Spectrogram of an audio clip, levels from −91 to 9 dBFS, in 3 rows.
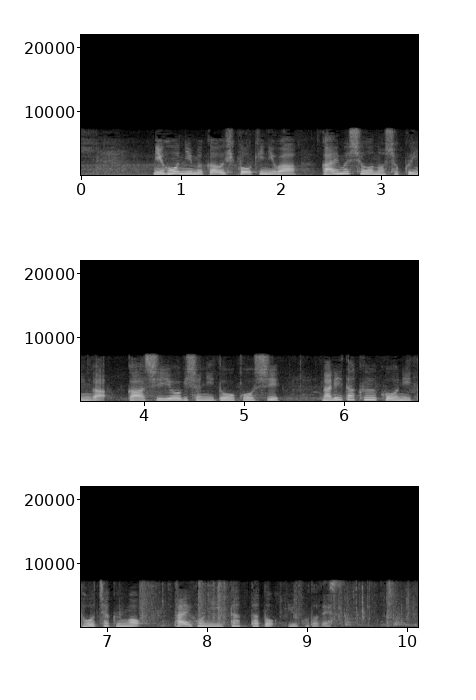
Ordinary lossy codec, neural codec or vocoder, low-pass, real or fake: none; none; 7.2 kHz; real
